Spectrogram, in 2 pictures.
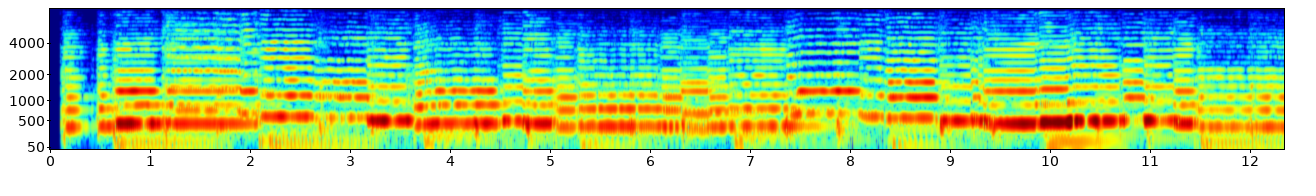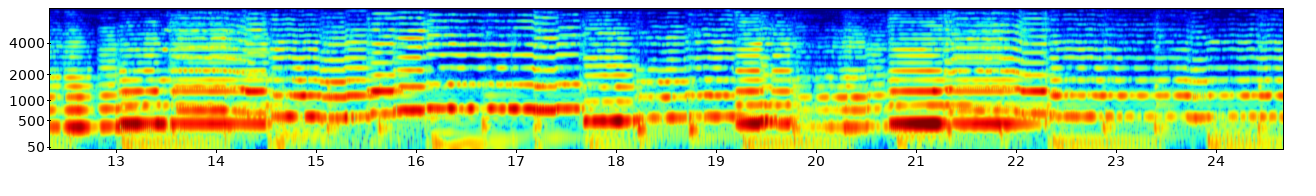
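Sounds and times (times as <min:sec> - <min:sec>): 
Texas fiddle playing a waltz: 0:00.1 - 0:24.6.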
